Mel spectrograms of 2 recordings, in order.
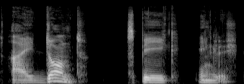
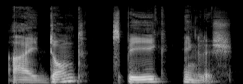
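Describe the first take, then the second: No difference in how they are said.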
